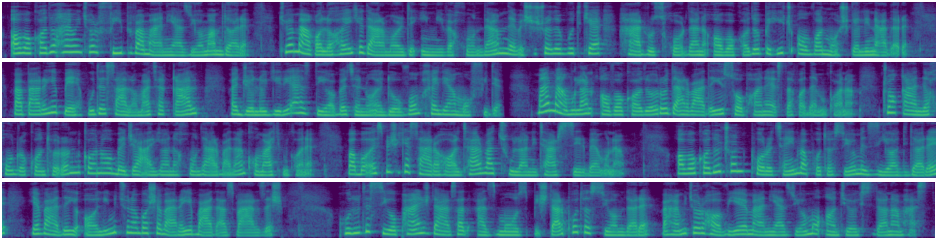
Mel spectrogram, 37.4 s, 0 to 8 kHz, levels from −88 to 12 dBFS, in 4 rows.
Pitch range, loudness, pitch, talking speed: 175-250 Hz, -20 LUFS, 200 Hz, 175 wpm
